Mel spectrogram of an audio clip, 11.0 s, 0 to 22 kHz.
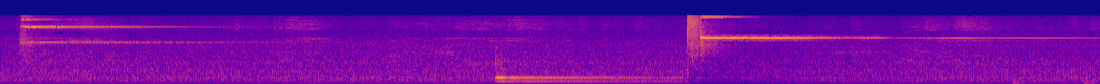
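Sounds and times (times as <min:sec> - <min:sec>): finger cymbals ringing: 0:00.2 - 0:03.0, 0:05.0 - 0:11.0.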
